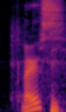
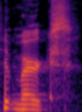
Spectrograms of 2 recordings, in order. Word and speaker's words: Nickmercs: How you say his name? Merce? Mercs. Nickmercs.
